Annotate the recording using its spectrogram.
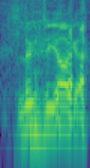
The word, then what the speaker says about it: Luke de Jager: They were looking at Yaeg Delude. Is that how you say his name? – Luke de Jager.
